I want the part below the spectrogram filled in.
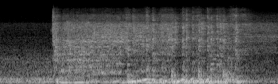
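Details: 1963 Chevy C10 355ci small block (350 bored .030 over), sat for years, new battery fitted: starter turns briskly with brief catches but never settles into idle. The dead mechanical fuel pump isn't filling the carb bowls and was later replaced.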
